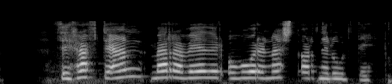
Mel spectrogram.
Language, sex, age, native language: Icelandic, female, 13, Icelandic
